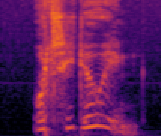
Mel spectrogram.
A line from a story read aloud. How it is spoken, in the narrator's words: Spelter whispered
